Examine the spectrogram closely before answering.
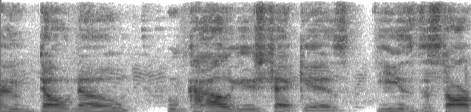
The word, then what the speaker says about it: Juszczyk: made special by for tayor by uh Christian yek spell it with me now why you s Zu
